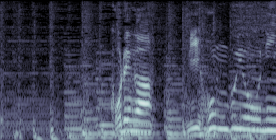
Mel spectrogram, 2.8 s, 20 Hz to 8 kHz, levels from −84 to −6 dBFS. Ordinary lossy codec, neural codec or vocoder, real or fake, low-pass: none; none; real; none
